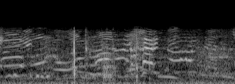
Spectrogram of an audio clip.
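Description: Several young voices calling out over each other in high, excited tones, with one sharp click about three-quarters of a second in.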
